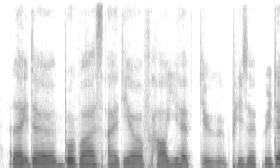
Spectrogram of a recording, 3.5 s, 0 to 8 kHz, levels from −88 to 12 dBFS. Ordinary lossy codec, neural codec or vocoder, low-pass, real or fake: none; codec, 16 kHz, 0.8 kbps, ZipCodec; none; fake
